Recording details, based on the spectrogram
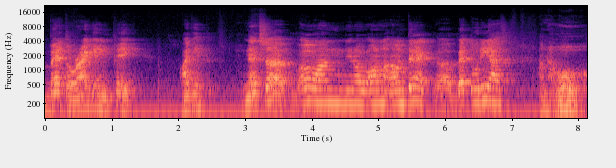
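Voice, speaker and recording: Amid noticeable background noise and audible room echo, a man with a high pitch speaks at a fairly slow pace with ordinary pitch variation. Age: 20s. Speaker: comedian. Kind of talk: casual chat. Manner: halting, repeats words.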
